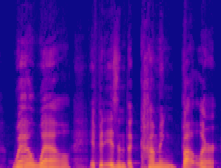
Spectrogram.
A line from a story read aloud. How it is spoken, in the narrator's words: snapped Guard Finch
